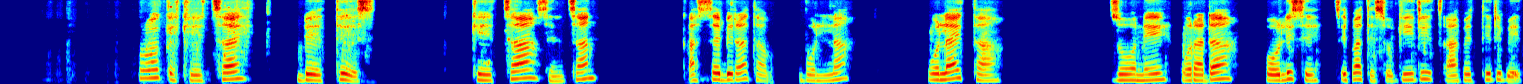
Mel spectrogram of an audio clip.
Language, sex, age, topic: Gamo, male, 25-35, government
